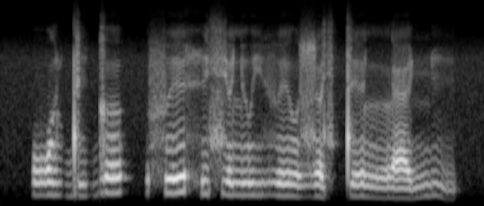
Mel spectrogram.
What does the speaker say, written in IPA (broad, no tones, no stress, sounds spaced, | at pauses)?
β ɔ ʎ d i ɡ ə | f e h i sʲ œ lʲ u j β e ʊ̯ z œ sʲ t e lː æ ɲ i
